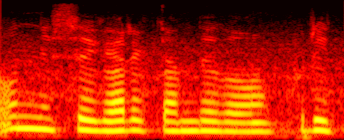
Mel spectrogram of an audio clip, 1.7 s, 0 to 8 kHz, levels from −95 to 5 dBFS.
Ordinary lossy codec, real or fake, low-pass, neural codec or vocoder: none; real; 7.2 kHz; none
